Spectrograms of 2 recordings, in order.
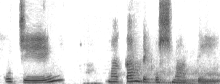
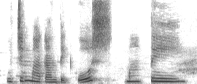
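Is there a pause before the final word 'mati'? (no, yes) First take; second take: no; yes. First: No pause comes before the final word. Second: A pause comes before the final word. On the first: A cat is eating a dead mouse. "makna kalimat itu adalah ada kucing yang sedang makan tikus mati" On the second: After the cat ate the mouse, both animals died. "Setelah kucing itu memakan tikus, mati"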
